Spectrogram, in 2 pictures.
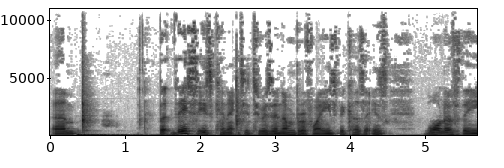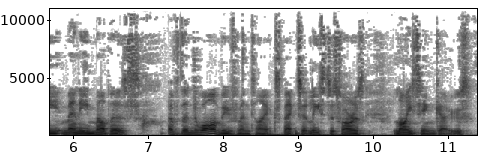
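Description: A man hosting a podcast in a casual discussion style, halting and often searching for words. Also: medium pitch, darkish tone, husky. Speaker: podcast host.

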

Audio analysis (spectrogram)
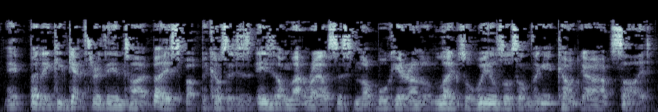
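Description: A man co-hosting a casual film discussion, explaining in a halting way with repeated words. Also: fairly low pitch, steady tone, a bit bright. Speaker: film discussion podcast co-host.

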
